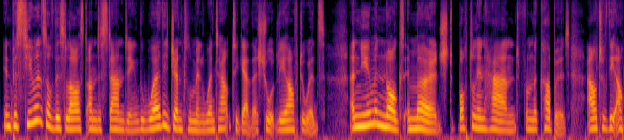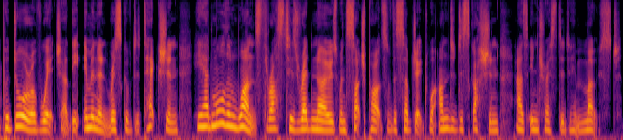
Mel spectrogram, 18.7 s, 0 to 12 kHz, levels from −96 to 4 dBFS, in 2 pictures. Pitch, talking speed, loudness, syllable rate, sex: 195 Hz, 190 wpm, -20 LUFS, 5.2 syllables/s, female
